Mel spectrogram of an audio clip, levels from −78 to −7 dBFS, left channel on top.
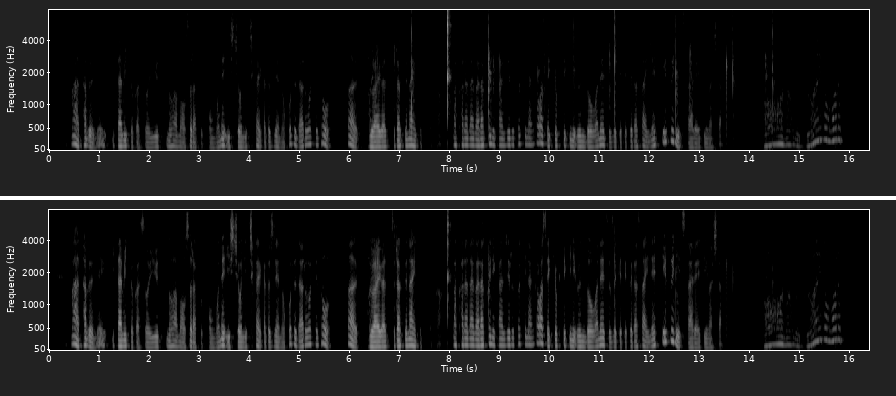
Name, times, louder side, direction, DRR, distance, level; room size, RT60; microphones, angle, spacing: voice 1, 0.4-2.9 3.2-5.6 6.0-7.3 7.8-9.9 10.4-11.3 11.6-13.3, right 4 dB, 50° right, 0.4 m, -48 dB
sound 1, 6.2-14.9, left 13 dB, 50° left, 0.4 m, -56 dB
voice 2, 14.3-15.9, equal, 10° right, 0.8 m, -56 dB
9.3 x 5.3 x 2.7 m
head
